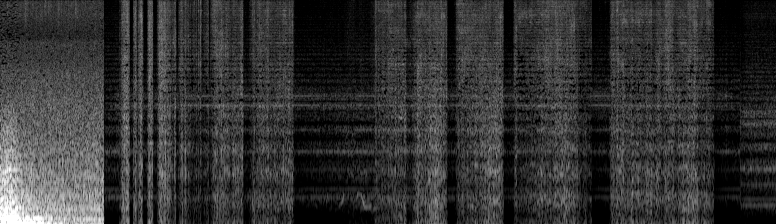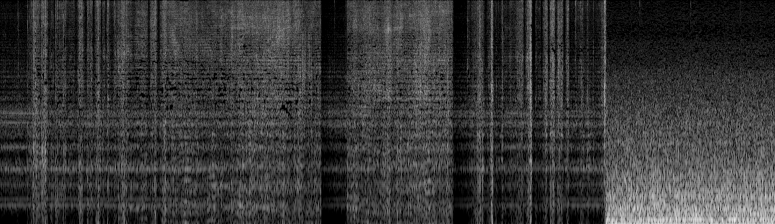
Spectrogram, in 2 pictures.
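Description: Wood lathe spinning a dried oak bowl while a one-way coring tool with a carbide cutter head cuts into it. It is slow going in the hard dry wood: a noisy cutting sound in stretches, broken by short sudden gaps. A loud low sound fills the first two seconds, and steady music comes in near the end.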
